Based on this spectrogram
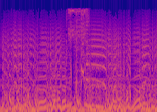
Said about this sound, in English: This is all just from a bunch of sine waves through a slightly high resonant filter, with the filter also being audio rate modulated.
